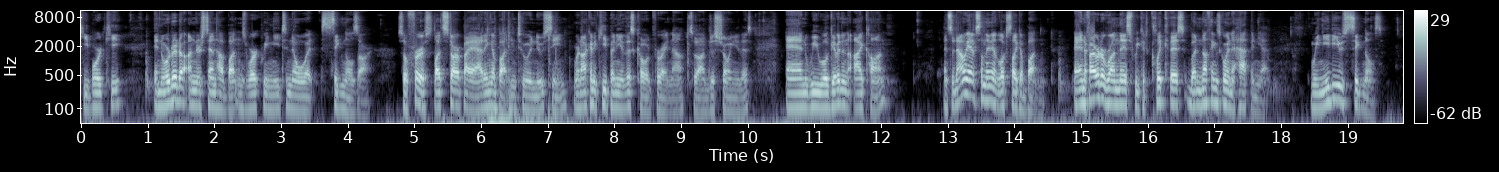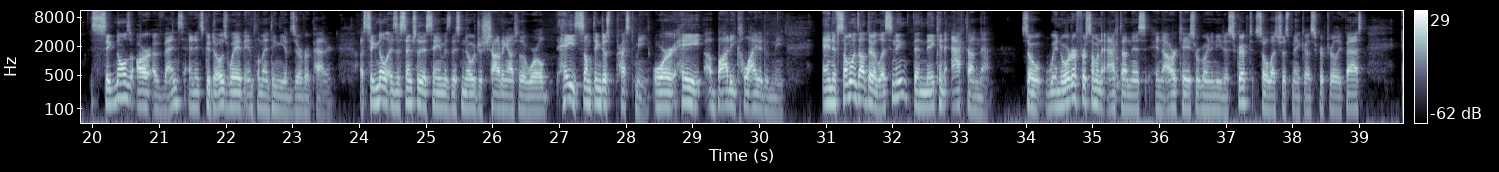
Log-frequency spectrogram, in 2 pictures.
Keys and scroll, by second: 24.3 ctrl+s.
